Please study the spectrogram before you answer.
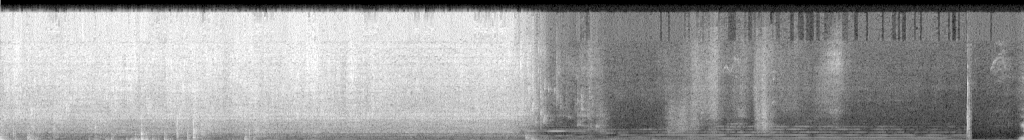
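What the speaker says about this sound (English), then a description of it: "we're gonna rinse this off right here. We're gonna rinse this off. Put it in our strainer." Turkey wings rinsed in a strainer under a running kitchen tap, a loud steady hiss of splashing water for about five seconds, then the flow stops, leaving quiet drips and faint clatter.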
